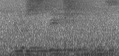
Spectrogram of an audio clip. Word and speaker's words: justitia: Justitia. See, can you please pronounce it?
